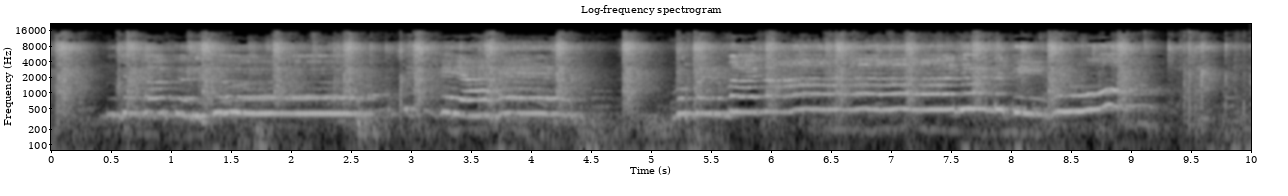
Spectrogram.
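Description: A woman singing a Hindi song into a microphone over a PA system, holding long wavering notes, while hands clap along in a steady rhythm.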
